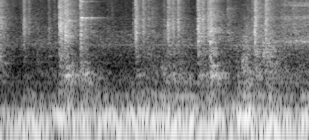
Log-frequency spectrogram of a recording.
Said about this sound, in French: Puisque des, techniciens sont en train de, changer l'écartement des rails des trains. Parce qu'en parce qu'en fait, euh, en Mongolie et en Chine, les, les rails ne sont pas écartés pareil.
